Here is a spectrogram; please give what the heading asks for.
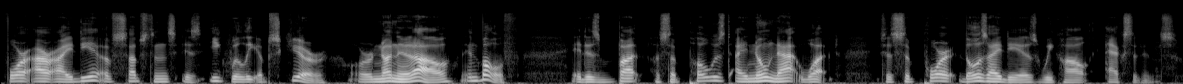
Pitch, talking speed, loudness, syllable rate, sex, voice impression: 125 Hz, 150 wpm, -19 LUFS, 4.4 syllables/s, male, very masculine, slightly old, very thick, tensed, very powerful, bright, soft, muffled, fluent, very cool, intellectual, slightly refreshing, very sincere, very calm, very mature, friendly, very reassuring, unique, elegant, wild, slightly sweet, lively, kind, slightly intense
